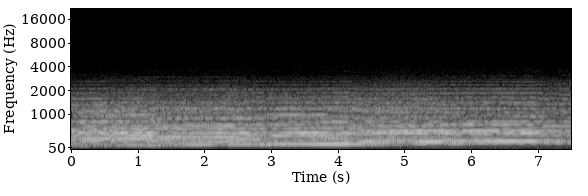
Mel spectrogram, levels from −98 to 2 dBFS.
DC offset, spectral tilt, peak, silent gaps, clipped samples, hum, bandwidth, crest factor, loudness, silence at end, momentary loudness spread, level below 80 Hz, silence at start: under 0.1%; -12.5 dB/octave; -16 dBFS; none; under 0.1%; none; 3 kHz; 12 dB; -30 LUFS; 0 s; 4 LU; -74 dBFS; 0 s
